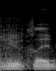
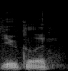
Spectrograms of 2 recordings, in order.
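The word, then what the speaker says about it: Euclid: Well, it's the thing that I said which was Uklid. So, it's definitely that. I guarantee it's Uklid.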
